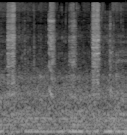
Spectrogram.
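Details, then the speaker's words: eBike on a trail ride: sharp, high squeaks two or three times a second in step with the pedals that stop when pedaling stops. The squeak was new since the day before; the shocks squeak less, so the cause is unknown. "so I don't know what it is. See, if I stop pedaling, it stops squeaking."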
